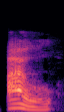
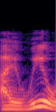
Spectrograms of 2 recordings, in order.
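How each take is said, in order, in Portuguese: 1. As palavras se juntam em uma sílaba curta. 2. As duas palavras são ditas por completo e separadas. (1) "ele falaria I'll" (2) "ao invés de falar I will"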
